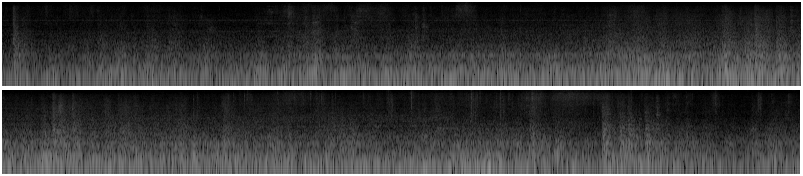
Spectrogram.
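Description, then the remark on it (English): A train or tram rolls steadily between stations, with Oldham as the next station. A continuous deep rumble with occasional clacks and rattles layered on top, loud throughout with no voices. “Next station is Oldham.”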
